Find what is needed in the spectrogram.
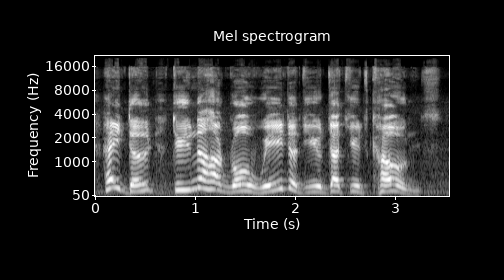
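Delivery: loud, high-pitched mimicry of a clueless dude; mock someone butting in, loud and high; mocking imitation. Imitating someone interrupting a street conversation, mocking and loud.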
